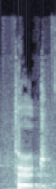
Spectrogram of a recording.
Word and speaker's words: third: থার্ড, এখানে খেয়াল করুন আর এর পরে আছে ডি অর্থাৎ কনসোনেন্ট, সুতরাং আরটা উচ্চারণ হবে না।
